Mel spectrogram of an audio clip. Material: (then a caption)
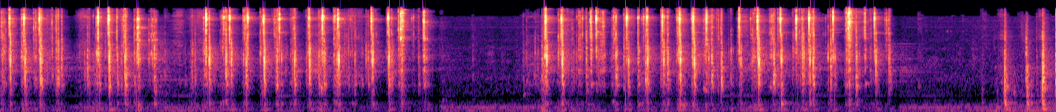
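Plastic. Fingertips type continuously with both hands on a dark retro typewriter-style mechanical keyboard with round plastic keycaps. Rapid, bright, sharp clicks come in two dense bursts separated by a brief pause, then a few last keystrokes at the end, each click dying away almost instantly over a faint low hum.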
